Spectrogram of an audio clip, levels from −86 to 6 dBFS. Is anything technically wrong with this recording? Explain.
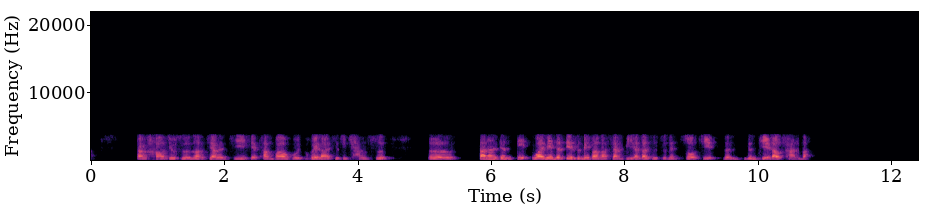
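Yes. Speex codec damage runs throughout. Starved excitation makes the speech hoarse and noisy, and the spectrogram shows energy held between 250 Hz and 3.6 kHz.

VoIP packet loss concealed by the speech codec occurs at 0.93 to 1.04 s, 6.01 to 6.07 s and 10.57 to 10.63 s. The decoder extends its last pitch and filter, producing a buzzy tone or coloured noise whose waveform envelope fades.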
